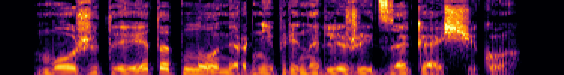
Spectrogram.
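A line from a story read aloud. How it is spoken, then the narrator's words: Plain question. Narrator (Russian): спросил полковник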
